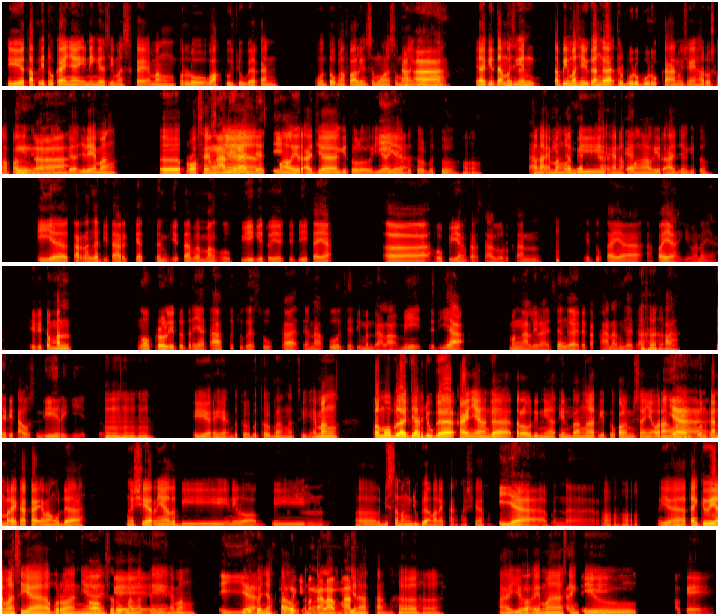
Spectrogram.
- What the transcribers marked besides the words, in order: other background noise; tapping; chuckle; chuckle; bird; in English: "nge-share-nya"; in English: "nge-share"
- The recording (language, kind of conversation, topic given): Indonesian, unstructured, Apa hal yang paling menyenangkan menurutmu saat berkebun?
